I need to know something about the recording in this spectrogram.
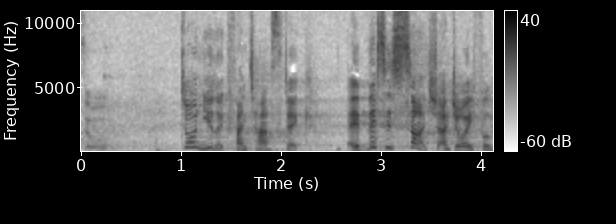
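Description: A woman speaks into a microphone with animation, heard over loudspeakers in a large hall.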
